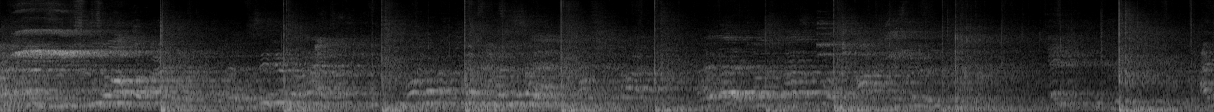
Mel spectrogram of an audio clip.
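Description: Basketball bouncing on an indoor gym court at irregular intervals, with players' voices calling out in the echoing hall. A brief high squeak near the start.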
